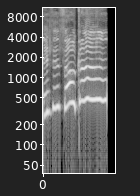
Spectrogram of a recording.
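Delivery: buzzing, very high, excited yelling outburst. Recalling first watching it with Felix, retelling excited yelling. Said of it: "I was yelling".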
